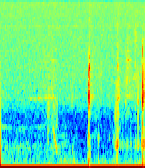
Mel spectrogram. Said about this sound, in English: Excuse me. I'm going to just have a slurp of water.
